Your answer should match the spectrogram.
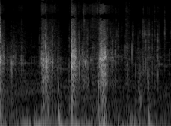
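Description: Footsteps on a gravel and dirt path, about four steps a little under half a second apart.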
